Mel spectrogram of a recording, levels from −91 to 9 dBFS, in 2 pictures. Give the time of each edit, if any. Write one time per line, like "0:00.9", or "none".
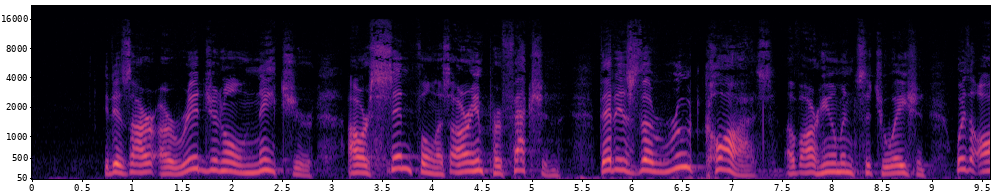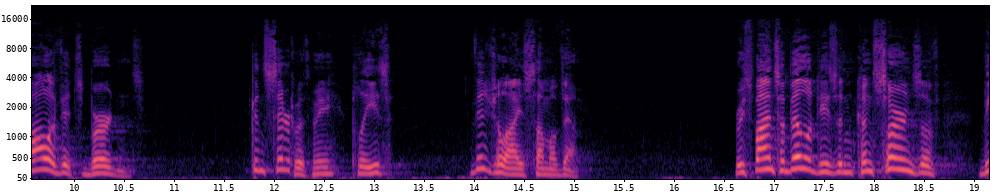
0:12.1
0:16.4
